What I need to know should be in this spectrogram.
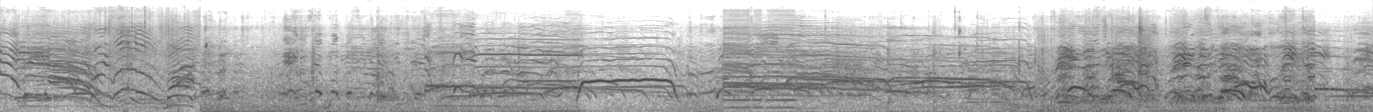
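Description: A crowd of young women shouts and chants outdoors.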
